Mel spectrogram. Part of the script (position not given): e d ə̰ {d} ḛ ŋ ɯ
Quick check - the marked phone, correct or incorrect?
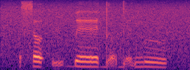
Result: correct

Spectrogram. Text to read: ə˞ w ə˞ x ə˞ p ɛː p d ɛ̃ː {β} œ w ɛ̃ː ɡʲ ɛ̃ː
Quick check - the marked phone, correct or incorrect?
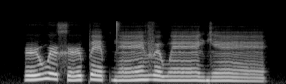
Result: incorrect: v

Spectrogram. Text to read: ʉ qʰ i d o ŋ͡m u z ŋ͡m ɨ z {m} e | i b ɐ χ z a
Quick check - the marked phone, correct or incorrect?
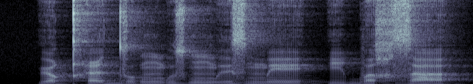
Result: correct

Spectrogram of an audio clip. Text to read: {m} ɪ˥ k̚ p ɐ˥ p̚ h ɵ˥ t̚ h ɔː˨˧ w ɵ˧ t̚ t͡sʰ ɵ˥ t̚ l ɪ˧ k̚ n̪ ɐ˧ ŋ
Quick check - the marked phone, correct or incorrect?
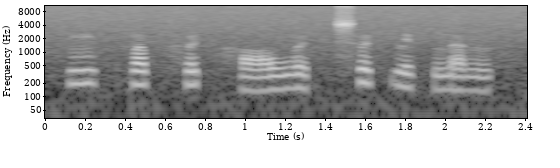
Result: correct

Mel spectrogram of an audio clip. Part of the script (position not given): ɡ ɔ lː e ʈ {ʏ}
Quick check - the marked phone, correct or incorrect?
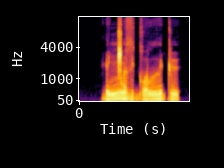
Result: correct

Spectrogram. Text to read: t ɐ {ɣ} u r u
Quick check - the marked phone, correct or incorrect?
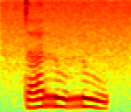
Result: incorrect: r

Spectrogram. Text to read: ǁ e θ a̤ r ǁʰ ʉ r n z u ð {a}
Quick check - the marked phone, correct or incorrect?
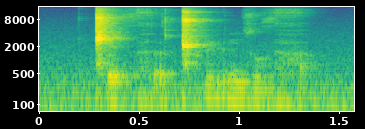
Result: incorrect: a̤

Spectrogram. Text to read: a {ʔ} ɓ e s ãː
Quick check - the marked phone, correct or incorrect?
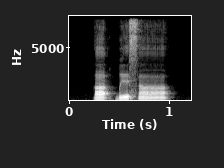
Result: correct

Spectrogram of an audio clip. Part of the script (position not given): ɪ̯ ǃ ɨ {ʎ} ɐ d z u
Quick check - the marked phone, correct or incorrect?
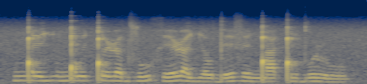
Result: incorrect: ɭ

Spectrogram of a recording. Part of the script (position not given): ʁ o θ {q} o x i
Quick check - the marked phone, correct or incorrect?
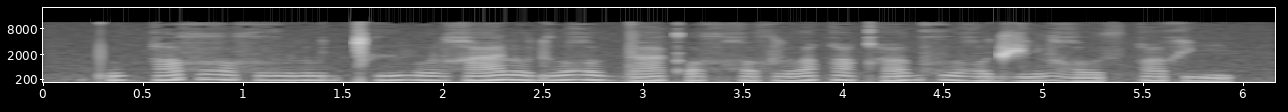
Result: correct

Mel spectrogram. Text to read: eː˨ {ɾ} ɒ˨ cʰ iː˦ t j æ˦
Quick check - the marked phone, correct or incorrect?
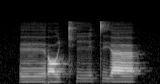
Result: correct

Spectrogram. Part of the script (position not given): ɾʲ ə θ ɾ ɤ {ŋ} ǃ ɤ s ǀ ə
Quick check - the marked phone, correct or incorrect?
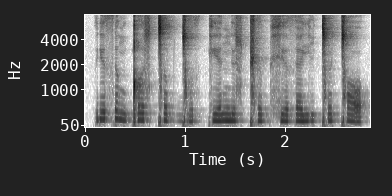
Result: correct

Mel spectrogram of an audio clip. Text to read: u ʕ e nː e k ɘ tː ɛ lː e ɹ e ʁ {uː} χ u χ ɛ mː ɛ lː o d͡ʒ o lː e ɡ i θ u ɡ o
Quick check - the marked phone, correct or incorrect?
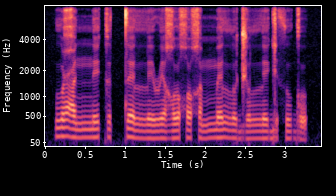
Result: incorrect: u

